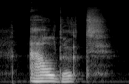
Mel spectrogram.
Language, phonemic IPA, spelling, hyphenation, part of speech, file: Dutch, /ˈaːl.dərt/, Aaldert, Aal‧dert, proper noun, Nl-Aaldert.ogg
- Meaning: a male given name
